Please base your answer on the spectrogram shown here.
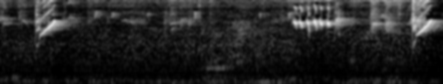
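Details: Van Hasselt's sunbird giving sparse high notes: a rising swept whistle, a brief rapid trill of ticks, then another rising sweep, with long quiet gaps.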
